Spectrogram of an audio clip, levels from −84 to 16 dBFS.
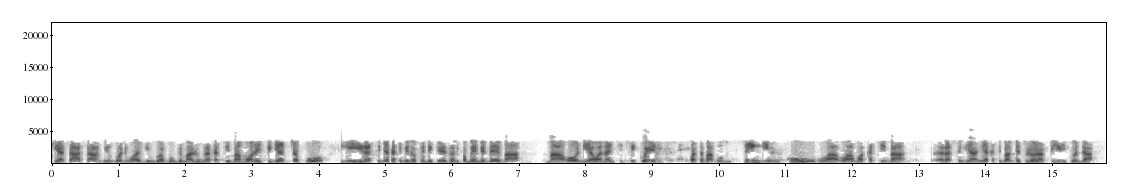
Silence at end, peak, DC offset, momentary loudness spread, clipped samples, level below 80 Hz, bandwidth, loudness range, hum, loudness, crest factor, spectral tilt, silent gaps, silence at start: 0.2 s; -6 dBFS; under 0.1%; 8 LU; under 0.1%; -76 dBFS; 4.5 kHz; 2 LU; none; -21 LUFS; 16 dB; 1.5 dB/octave; none; 0 s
